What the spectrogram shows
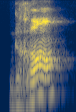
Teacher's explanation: Number one, we do not pronounce the D. And then we notice we have an A-N, which is pronounced on.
